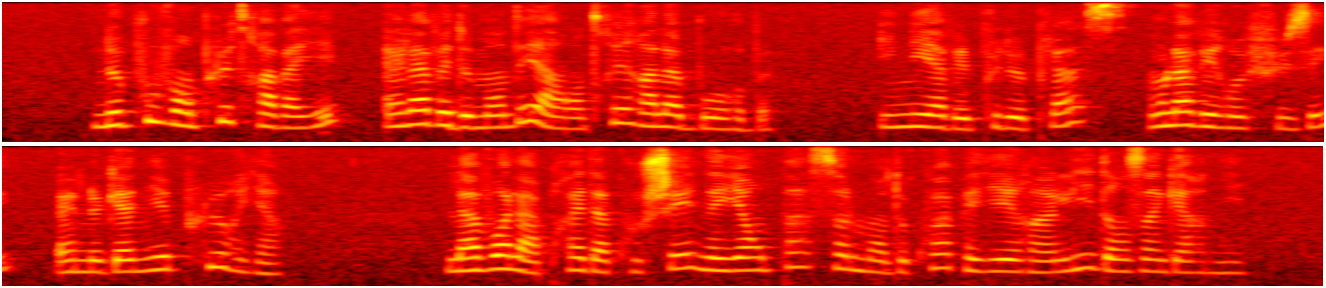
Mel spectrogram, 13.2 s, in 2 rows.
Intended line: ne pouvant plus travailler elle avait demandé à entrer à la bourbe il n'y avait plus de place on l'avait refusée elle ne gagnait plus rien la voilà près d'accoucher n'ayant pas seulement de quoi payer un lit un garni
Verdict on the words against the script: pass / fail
fail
